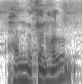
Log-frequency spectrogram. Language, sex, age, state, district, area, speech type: Assamese, male, 45-60, Assam, Sivasagar, rural, spontaneous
